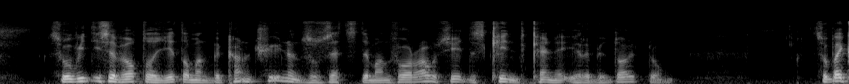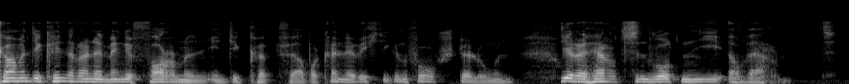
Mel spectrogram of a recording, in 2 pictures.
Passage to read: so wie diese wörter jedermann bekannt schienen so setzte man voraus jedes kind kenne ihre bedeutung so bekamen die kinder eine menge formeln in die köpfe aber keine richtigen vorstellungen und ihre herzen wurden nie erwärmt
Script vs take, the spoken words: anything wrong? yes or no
yes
